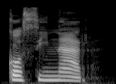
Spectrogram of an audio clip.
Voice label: "cocinar", spanish

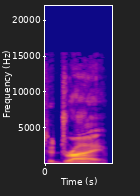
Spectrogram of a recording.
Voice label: "drive", English

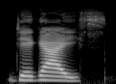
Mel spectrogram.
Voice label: "llegais", spanish

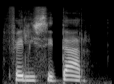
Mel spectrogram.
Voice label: "Felicitar", spanish

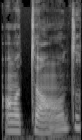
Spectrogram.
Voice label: hear, french

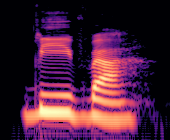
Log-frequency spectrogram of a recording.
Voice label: "viva", Spanish

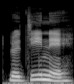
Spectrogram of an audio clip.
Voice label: "dinner", French

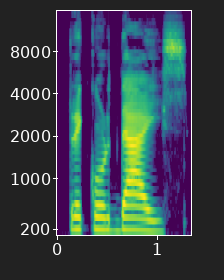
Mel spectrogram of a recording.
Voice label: "recordais", spanish

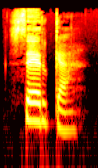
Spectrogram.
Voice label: "cerca", spanish

